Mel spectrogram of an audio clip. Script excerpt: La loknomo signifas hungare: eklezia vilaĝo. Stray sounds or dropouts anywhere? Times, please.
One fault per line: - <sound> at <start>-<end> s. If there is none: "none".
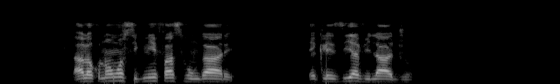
none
